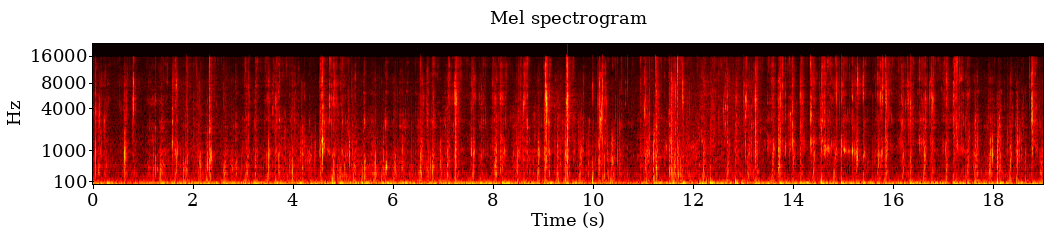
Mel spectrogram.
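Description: A person biting and chewing grilled food from bamboo skewers close to the microphone: a steady run of sharp crunches, several a second.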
